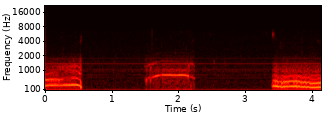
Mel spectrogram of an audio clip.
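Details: Angel, a pet female cat, yowls in protest at not wanting to be held, sounding like a wild animal: three drawn-out harmonic wails, the first and last long and wavering, a shorter steady one between, with quiet gaps.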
